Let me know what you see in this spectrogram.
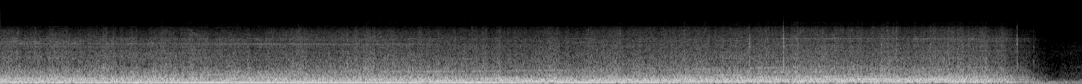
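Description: Yamaha FJ1200's air-cooled inline-four engine running at a steady cruise, mixed with wind and road noise at the onboard camera. The sound fades out abruptly near the end.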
